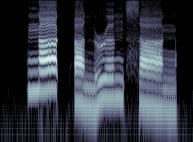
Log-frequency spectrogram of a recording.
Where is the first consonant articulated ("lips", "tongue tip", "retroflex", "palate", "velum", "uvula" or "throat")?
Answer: velum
